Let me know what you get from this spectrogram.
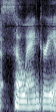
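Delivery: ordinary talk, nothing marked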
